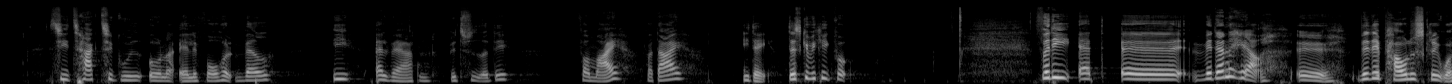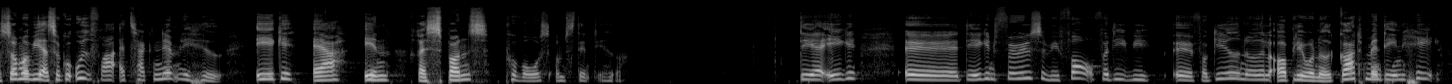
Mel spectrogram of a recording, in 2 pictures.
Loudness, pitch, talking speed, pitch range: -27 LUFS, 225 Hz, 155 wpm, 200-260 Hz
